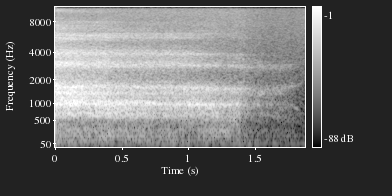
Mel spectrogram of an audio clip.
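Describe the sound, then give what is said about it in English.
A deep breath during a guided meditation, released through the mouth as a soft, airy exhale that holds steady, then tapers off into silence. “inhaling deeply through the nose and then exhaling out through the mouth”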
